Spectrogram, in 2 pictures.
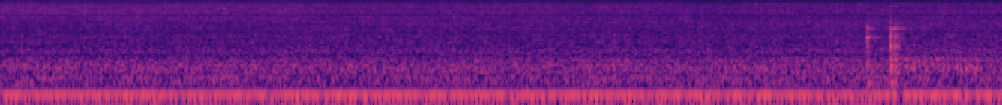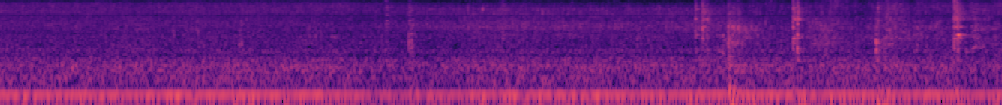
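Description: Pork belly slices, ginger and garlic sizzling steadily in hot oil in a wok, over a low steady hum. About eleven seconds in, a metal spatula scrapes and clacks against the wok several times as the meat is stirred.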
